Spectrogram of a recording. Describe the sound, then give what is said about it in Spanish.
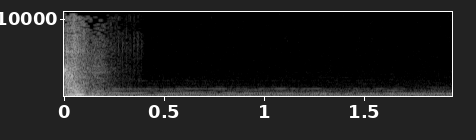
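A single sharp, heavy thunk of an arrow striking a man in the nape of the neck, followed by a faint low hum that lingers and fades; no voices are heard. “A la primera flecha la clavé en la nuca y cayó al suelo sin un grito.”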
